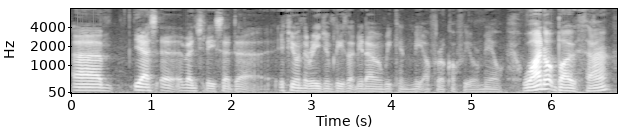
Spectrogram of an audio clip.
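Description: A man's voice: low-pitched, fast talker. A man co-hosting a casual podcast, reading listener messages aloud and joking and laughing as he goes. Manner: joking and laughing often, relaxed slangy talk. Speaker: podcast co-host.

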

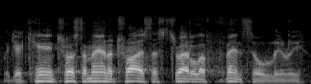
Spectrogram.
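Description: An actor playing a defiant, scheming young cowboy with an American drawl in a 1950s radio western. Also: male voice, mid-range voice, a little fast, fairly bright tone, lightly acted. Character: hot-headed, scheming young cowboy feuder. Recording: faintly noisy old radio recording.

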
